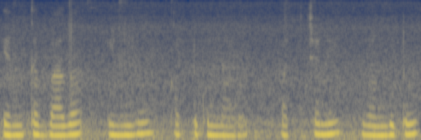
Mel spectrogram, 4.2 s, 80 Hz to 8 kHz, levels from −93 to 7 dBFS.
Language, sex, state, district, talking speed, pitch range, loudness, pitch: Telugu, female, Andhra Pradesh, Annamaya, 85 wpm, 200-215 Hz, -14 LUFS, 210 Hz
